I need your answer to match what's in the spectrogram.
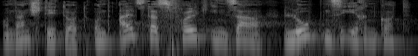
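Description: A man preaching a sermon, emphatic and direct, asking his listeners questions and building to loud climaxes. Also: fairly high pitch, animated, unhurried, husky, long reverb tail. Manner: emphatic, rising to near-shouting climaxes.

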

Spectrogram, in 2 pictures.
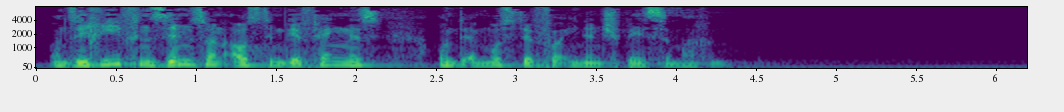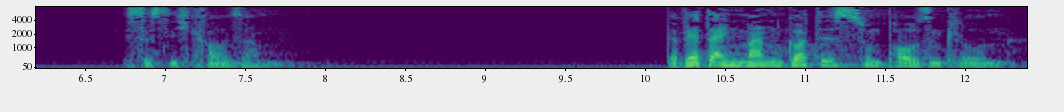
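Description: A man preaching a sermon, emphatic and direct, asking his listeners questions and building to loud climaxes. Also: medium pitch, slow pace, long pauses, breathy edge, big-room sound. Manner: emphatic, rising to near-shouting climaxes.

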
